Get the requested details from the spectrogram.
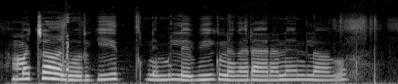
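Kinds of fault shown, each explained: Damaged data in a compressed stream: from 0.64 to 0.69 s, about 40 ms of the speech is disrupted. Corrupted bytes in the encoded stream left the decoder unable to read those frames correctly, so it lost sync until it found a valid frame header again. A plain dropout would leave silence, and a click would be a single instant tick.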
